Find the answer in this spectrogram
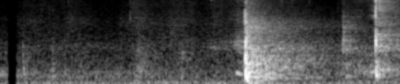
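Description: A quiet room, then a single sharp knock about a second in that fades quickly, with a fainter click near the end.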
